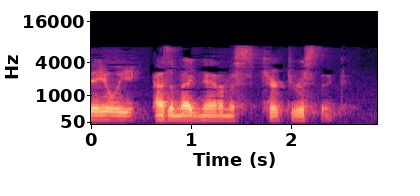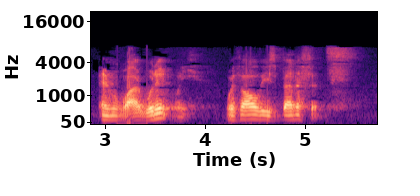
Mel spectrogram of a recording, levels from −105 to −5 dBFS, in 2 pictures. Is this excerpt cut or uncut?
uncut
